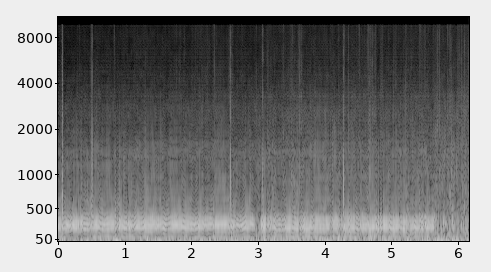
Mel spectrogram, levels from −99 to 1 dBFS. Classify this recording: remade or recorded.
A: remade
